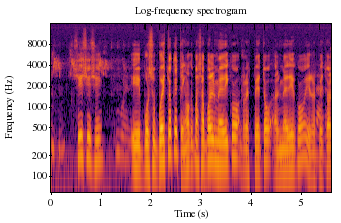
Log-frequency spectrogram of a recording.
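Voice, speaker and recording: Over light background noise, a man with a dark, mellow tone makes very wide pitch swings, and the sound is dry with no echo. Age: 60s. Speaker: blood donor. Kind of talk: interview. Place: street. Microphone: handheld.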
